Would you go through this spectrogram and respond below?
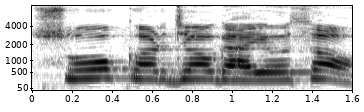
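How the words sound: It is said in a rural village dialect. "આ તળપદા શબ્દમાં મેં કીધું"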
